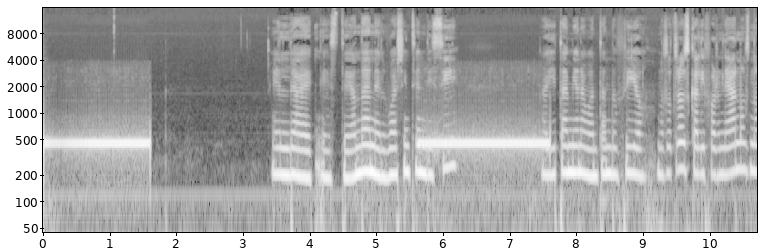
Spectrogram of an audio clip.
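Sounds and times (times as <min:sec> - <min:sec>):
telephone dial tone while placing a call: 0:00.0 - 0:01.6, 0:05.6 - 0:07.5
speech: 0:03.4 - 0:06.3, 0:07.5 - 0:10.7.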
